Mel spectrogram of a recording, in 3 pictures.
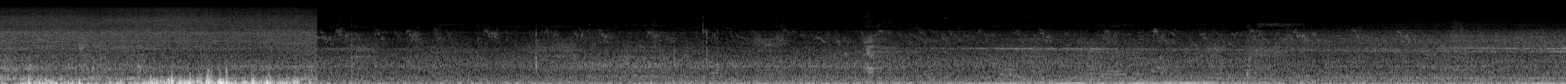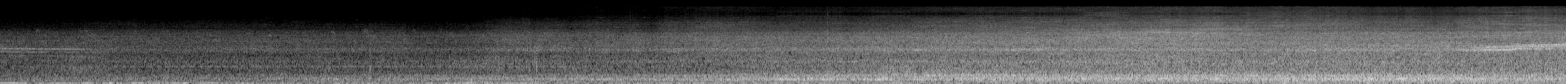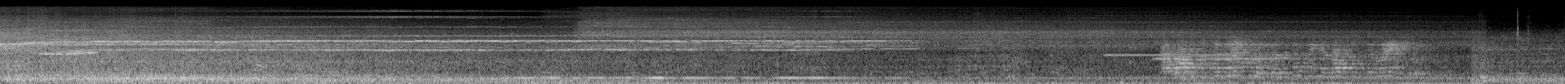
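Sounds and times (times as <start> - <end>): electric train rumbling: 0.0 - 46.9
high wheel squeal: 13.7 - 17.3, 25.5 - 44.2.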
